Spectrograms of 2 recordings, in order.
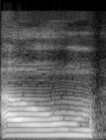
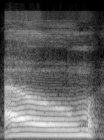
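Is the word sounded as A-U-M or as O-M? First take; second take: O-M; O-M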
